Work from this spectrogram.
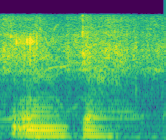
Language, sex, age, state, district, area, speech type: Santali, male, 30-45, West Bengal, Purulia, rural, spontaneous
